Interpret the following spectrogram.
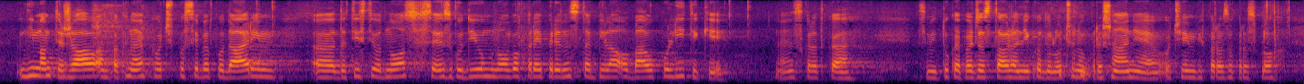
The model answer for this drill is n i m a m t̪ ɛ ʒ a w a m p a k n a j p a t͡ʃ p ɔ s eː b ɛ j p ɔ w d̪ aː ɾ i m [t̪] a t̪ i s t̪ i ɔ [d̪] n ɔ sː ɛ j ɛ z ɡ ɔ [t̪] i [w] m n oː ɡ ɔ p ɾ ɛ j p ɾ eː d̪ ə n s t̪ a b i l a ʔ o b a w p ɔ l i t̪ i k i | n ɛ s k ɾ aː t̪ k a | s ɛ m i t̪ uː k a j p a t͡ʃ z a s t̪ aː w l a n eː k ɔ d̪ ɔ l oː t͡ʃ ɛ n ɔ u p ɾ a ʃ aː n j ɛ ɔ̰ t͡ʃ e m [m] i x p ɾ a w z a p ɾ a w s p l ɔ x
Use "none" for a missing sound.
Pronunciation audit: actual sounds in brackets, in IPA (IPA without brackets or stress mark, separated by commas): d̪, d̪, d̪, w, b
